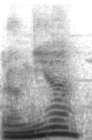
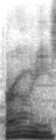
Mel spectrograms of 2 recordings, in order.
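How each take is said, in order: First: The name ends with a 'ya' sound. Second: The name ends with an 'ee' sound. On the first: The speaker calls it right. "Sounds more like it" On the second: The speaker calls it wrong. "not pronouncing her name the way Alexander pronounced it"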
